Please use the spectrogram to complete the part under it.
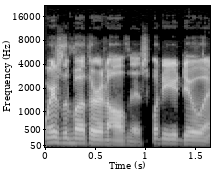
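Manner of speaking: put-on hollering voice. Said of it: "she hollers and calls them little monsters".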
